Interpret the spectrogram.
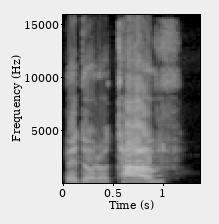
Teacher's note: this is an etnachta, so the accent is on the last syllable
